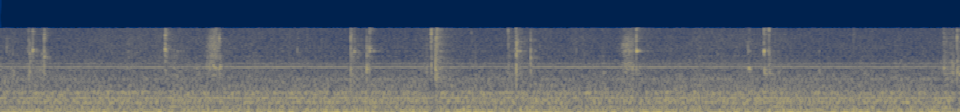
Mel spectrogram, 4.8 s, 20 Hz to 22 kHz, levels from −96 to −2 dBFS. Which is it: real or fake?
fake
